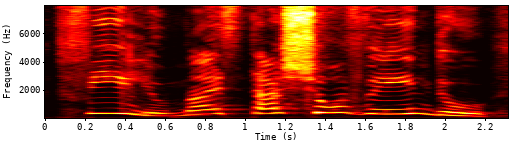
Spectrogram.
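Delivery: high, loud, slow and probing; mother pretending to believe, loudly; mock suspicious mother. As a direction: grill the son like a doubting mom. Mother quizzing son by message.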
